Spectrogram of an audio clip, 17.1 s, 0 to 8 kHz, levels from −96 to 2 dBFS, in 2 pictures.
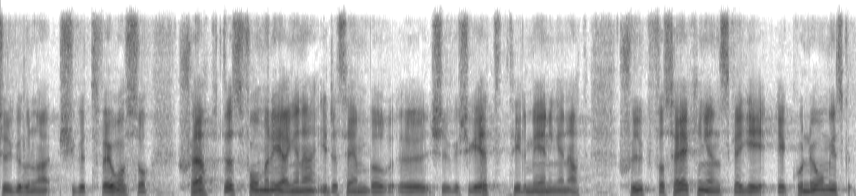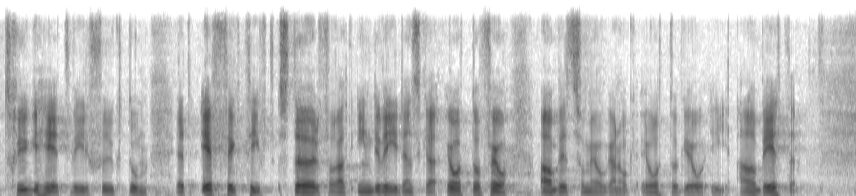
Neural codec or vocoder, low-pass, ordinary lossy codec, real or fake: vocoder, 22.05 kHz, 80 mel bands, WaveNeXt; 7.2 kHz; Opus, 64 kbps; fake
